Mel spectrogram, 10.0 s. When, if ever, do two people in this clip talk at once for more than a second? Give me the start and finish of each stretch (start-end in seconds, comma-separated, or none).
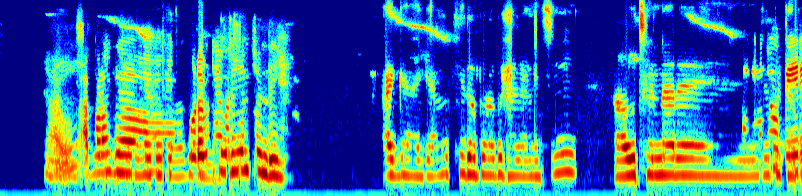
0.8-2.8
